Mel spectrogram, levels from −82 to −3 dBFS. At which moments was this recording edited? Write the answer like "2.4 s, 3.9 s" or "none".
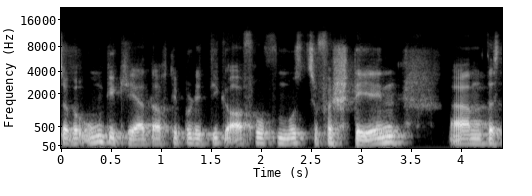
none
